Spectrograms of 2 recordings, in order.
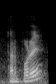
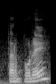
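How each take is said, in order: Both takes have the same delivery.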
